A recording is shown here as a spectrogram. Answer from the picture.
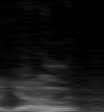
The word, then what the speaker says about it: Jung: know much about uh, Carl Jung.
